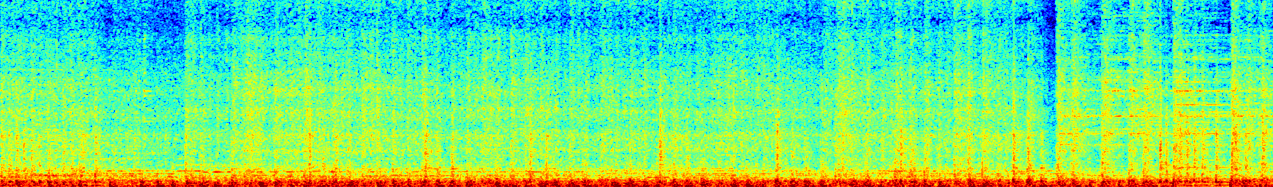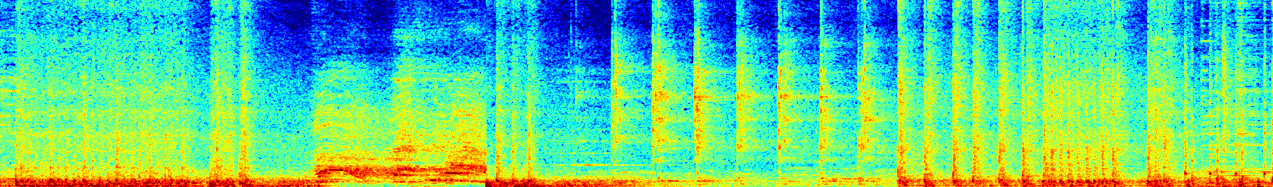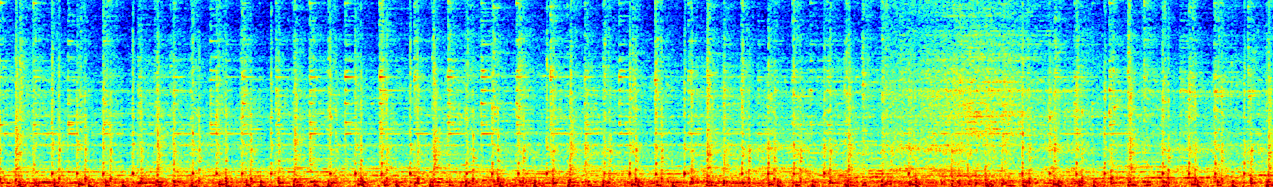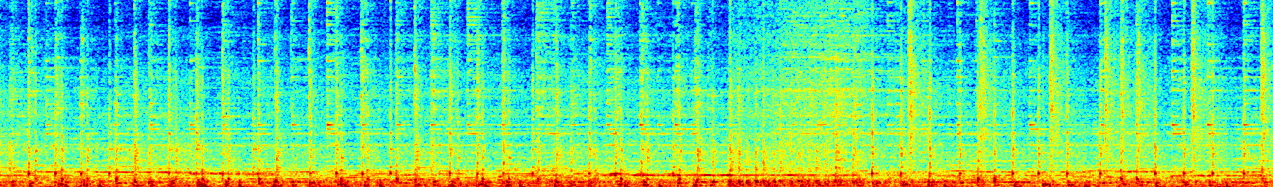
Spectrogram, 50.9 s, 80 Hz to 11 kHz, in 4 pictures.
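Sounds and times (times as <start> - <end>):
snare drums rapid strikes: 0.0 - 16.1, 17.6 - 50.9
low drums: 0.0 - 21.0, 21.6 - 50.9.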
